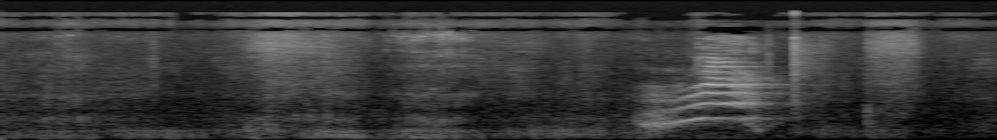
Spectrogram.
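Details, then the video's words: House cat Kira, a new mother with a newborn golden kitten and an adopted one asleep nearby, gives a single bending meow over a low rumbling purr-like background while asking to be petted. "Mother cat meows loudly and asks to be petted while newborn kittens sleep"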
